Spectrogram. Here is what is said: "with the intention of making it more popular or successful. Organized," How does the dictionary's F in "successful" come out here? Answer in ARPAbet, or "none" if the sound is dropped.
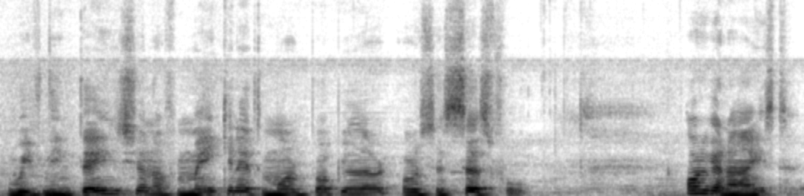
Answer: F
